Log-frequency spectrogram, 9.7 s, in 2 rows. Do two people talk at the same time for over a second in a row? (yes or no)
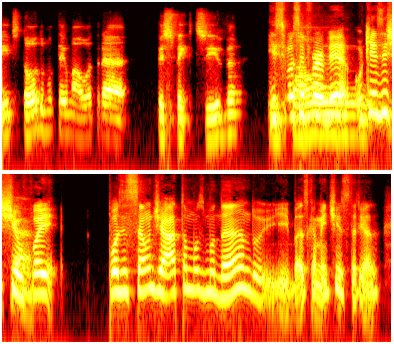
yes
